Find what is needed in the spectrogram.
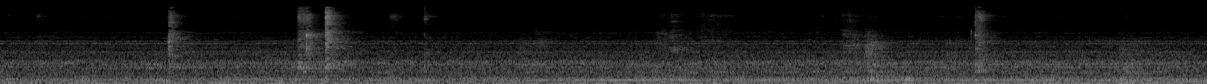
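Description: A handful of sharp clicks and small knocks, scattered a few seconds apart with a quick double near the start, from parts being handled and fitted at the handlebar of a parked sport motorcycle, over a steady faint hum.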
